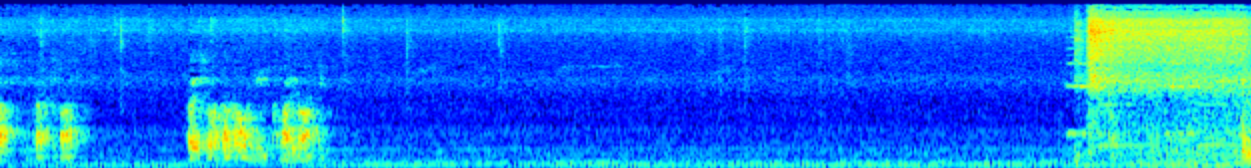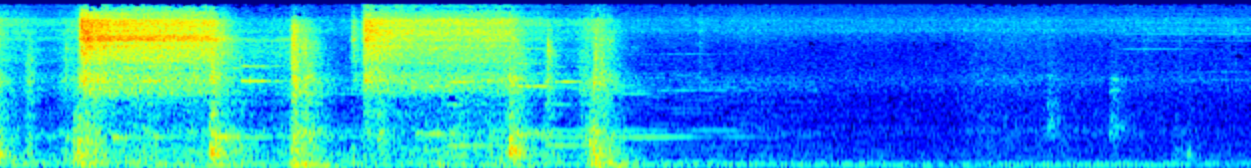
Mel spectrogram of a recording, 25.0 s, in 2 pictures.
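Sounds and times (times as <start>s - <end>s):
train low hum: 0.0s - 25.0s
air hissing bursts: 10.8s - 15.0s, 16.0s - 18.0s.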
